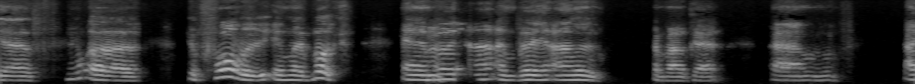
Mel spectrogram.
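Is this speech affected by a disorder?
Yes: cerebral palsy; noticeable speech impediment.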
